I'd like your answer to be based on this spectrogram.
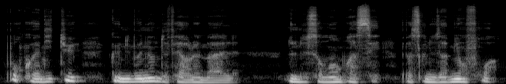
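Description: A man doing a soft-spoken anxious young lover. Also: mid-range voice, moderate pace, breathy edge, lightly acted. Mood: tender. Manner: soft murmuring.

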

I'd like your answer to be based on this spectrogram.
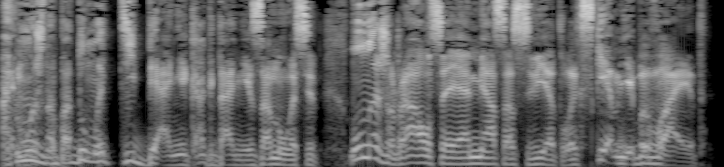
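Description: A sly old ghoul whines and squabbles in a husky, raised voice, as a man puts him on for an audiobook. His pitch swoops as he argues, and the recording is close and dry. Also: big pitch swings, fairly bright tone, no room sound, heavily acted. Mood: squabbling. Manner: quick, indignant squabbling. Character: old bickering male ghoul mentor, sly and whiny. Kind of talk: audiobook character voice.

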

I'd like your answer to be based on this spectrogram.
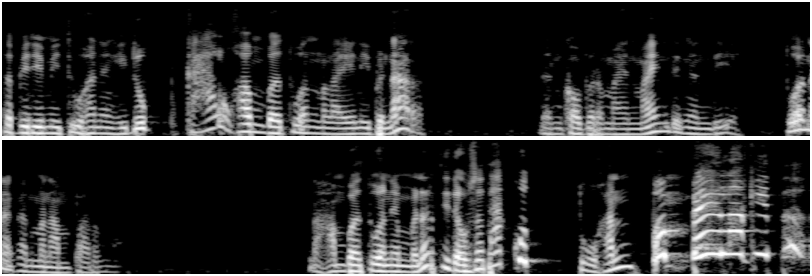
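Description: Gravelly, lively-voiced male pastor preaching. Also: a little high, a little fast, dry recording, studio quality. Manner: conversational preaching with joking asides and sudden emphatic bursts. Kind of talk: sermon.

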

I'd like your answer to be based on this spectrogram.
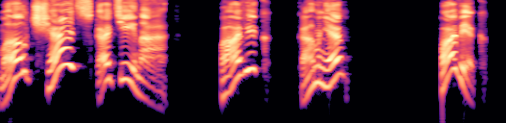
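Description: A man voicing a furious old woman who screeches threats in a shrill, drawn-out yell. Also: wildly swooping pitch, no room sound, studio quality, full character voice. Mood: vicious. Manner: drawn-out hysterical yelling.

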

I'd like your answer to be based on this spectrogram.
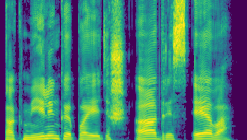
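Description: A man voicing a hot-tempered young man in an audiobook, forceful and commanding. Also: fairly high pitch, measured pace, smooth, no echo, studio quality. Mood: angry, demanding.

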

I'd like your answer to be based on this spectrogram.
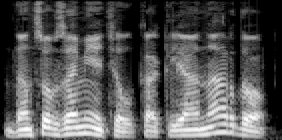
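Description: A man reading a novel aloud in steady, measured scripted narration. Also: mid-range voice, no echo, clean studio sound. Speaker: audiobook reader.

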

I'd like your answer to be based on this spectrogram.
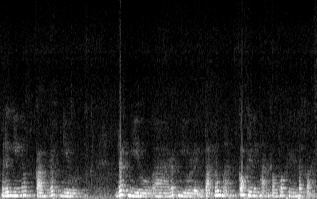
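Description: A woman gives a seminar to a live audience. She keeps asking the listeners rhetorical questions. Her voice sits at a middle pitch and carries a strong hall echo through a thin, phone-like recording with faint noise. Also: brisk. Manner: lively, addresses the audience with repeated rhetorical questions. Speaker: parenting seminar speaker. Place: lecture hall before an audience.

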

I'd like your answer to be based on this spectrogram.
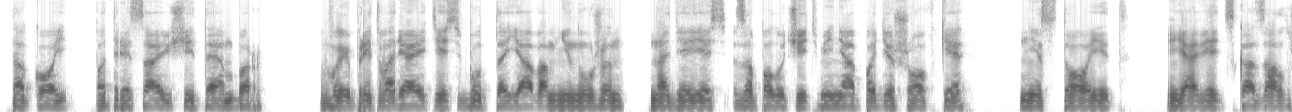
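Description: A man putting on a creaky vain robot. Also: fairly low pitch, darkish tone, no echo, clean studio sound. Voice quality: creaky, slow and cold. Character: vain self-admiring male robot, cold.

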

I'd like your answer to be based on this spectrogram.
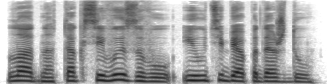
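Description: A woman voicing a fiery, sharp-tongued young woman who snaps and shrieks at the men around her. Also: fairly low pitch, fairly quick, no echo, studio quality, close to an everyday voice. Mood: irritated. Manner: snapping, shrieking.

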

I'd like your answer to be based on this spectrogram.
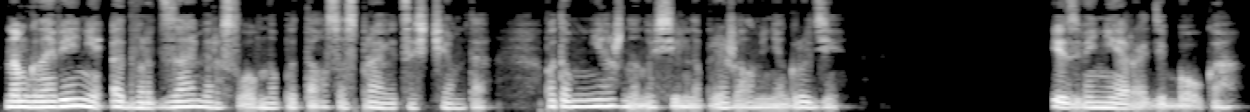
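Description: A woman narrating an audiobook in the first person, steady and measured. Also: sits low, creaky, slightly rough.

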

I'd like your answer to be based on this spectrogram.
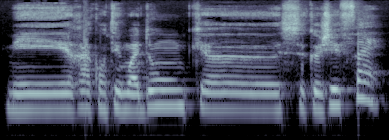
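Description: A woman's voice: fairly low pitch, flat delivery, slow pace, warm tone. A woman reading an audiobook and voicing a young male clerk turned amateur detective, asking anxious, bewildered questions. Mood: weary. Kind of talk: audiobook character voice.

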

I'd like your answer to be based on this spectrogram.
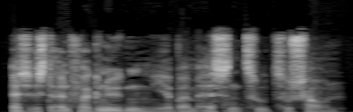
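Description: A man reading a first-person audiobook narration in a measured, intimate, low-key manner. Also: creaky, breathy edge, no echo, highs cut off.

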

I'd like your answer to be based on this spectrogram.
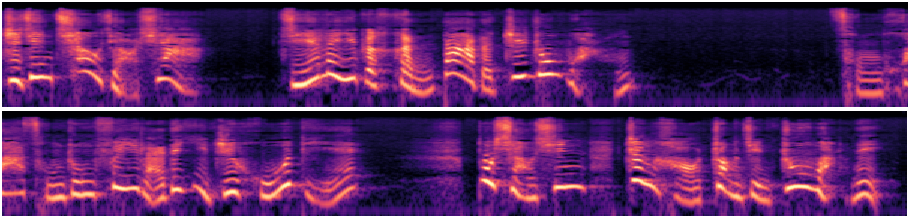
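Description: A woman narrating a classic tale in an expressive storyteller's style for a radio broadcast. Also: high-pitched, slow pace, husky. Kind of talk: slow, lively storytelling narration.

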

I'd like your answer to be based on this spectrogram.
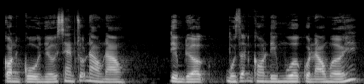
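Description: A man's voice: mid-range voice, fairly even intonation, quick pace, lightly acted. A man playing an earnest village husband. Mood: coaxing. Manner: earnest, pleading.

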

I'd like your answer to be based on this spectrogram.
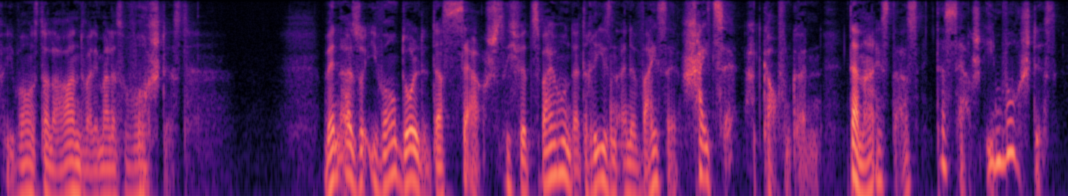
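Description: In a German radio play, an actor portrays an opinionated, exasperated man worrying about a friend, indignant and anxious as he emphatically repeats himself. His mid-range voice swings widely in pitch, sounds slightly rough, and moves at a normal speed.

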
